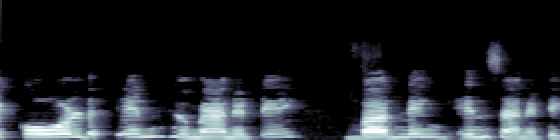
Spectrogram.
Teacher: कोल्ड is stressed, इन is unstressed, ह्यू is unstressed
